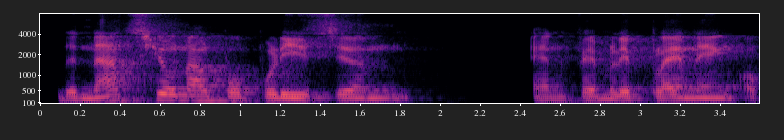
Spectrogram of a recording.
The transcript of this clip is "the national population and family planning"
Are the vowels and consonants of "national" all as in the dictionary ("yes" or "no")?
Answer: no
